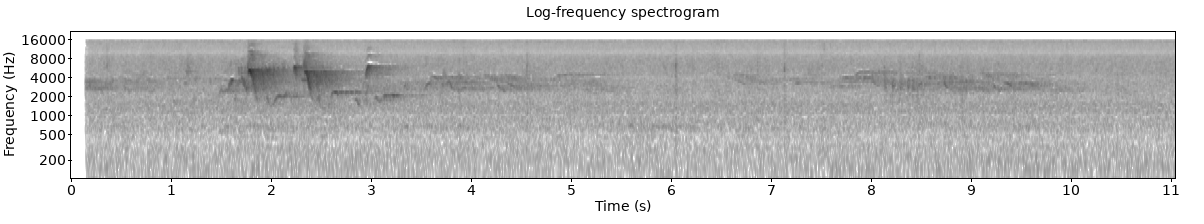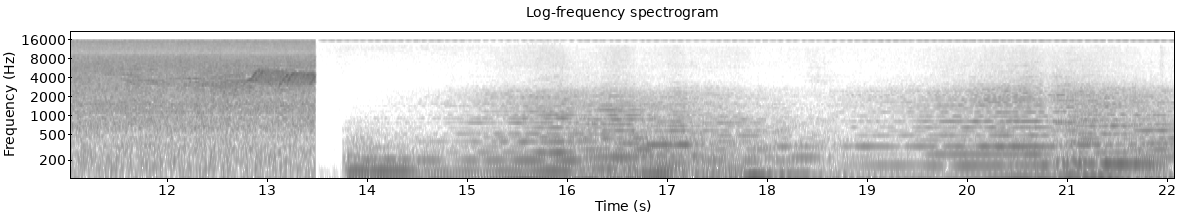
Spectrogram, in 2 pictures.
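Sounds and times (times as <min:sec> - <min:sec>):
bird calls and chirping: 0:00.2 - 0:13.5
steady background hiss: 0:00.2 - 0:13.5.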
